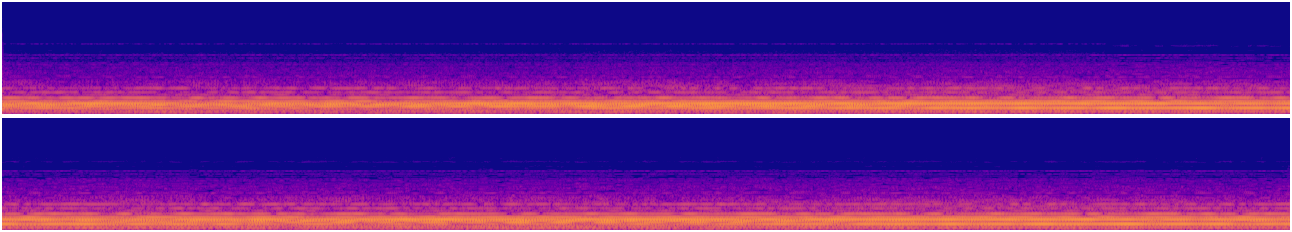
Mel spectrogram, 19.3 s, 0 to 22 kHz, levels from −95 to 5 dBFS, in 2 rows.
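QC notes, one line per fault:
8.27 s to end: adaptive stream at a lower bitrate. The treble abruptly turns thin and synthetic, with more codec artefacts, and there is no gap. The player likely stepped down to a much lower-bitrate rendition, which fits HE-AAC rebuilding highs by spectral band replication.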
